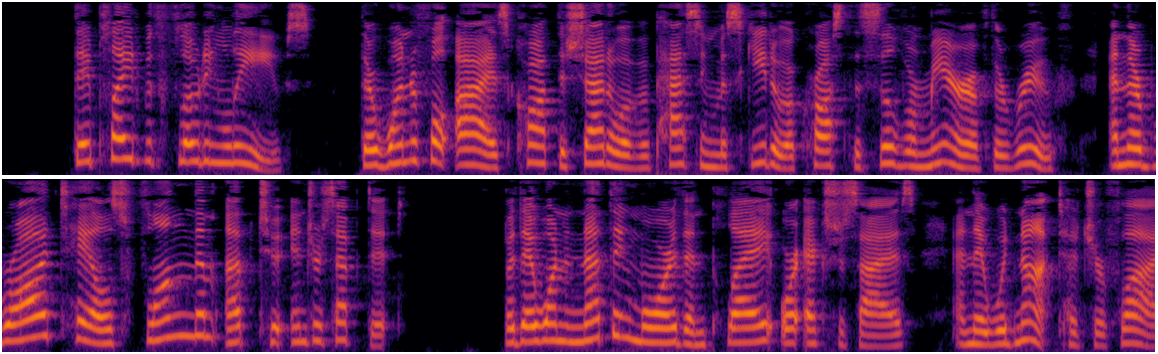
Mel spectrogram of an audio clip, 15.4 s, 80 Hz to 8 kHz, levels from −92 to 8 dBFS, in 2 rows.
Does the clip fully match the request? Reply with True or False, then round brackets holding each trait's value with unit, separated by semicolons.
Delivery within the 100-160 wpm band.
False (185 wpm)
